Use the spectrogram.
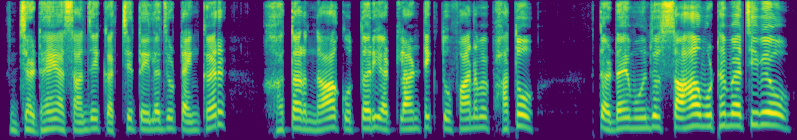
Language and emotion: Sindhi, fearful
